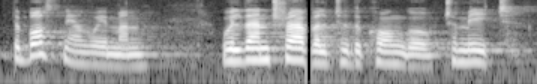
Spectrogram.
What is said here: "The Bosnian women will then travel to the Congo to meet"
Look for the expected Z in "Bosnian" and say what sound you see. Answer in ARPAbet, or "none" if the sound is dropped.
S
